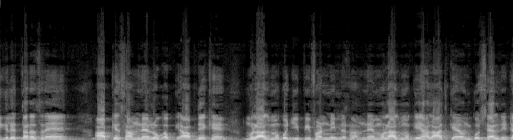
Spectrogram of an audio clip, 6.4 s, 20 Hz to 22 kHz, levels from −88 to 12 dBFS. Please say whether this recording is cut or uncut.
cut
